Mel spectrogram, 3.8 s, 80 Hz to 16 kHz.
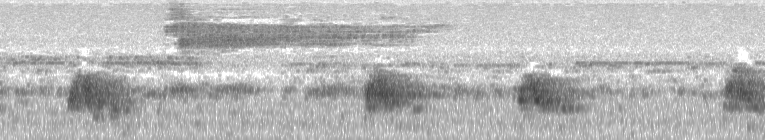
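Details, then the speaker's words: Pulsed Doppler of the right superficial femoral artery in a patient with leg arterial disease (femoral stenosis, popliteal occlusion): whooshes with each beat in a normal biphasic pattern, velocities about 100. "Y vemos que el patrón es bifásico, es normal. las velocidades de aproximadamente 100."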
